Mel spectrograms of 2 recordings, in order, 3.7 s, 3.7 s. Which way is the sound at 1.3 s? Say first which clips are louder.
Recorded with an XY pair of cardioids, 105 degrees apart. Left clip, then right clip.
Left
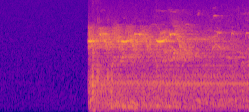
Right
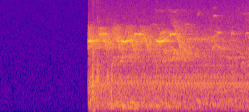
Right 9 dB; 60° right.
